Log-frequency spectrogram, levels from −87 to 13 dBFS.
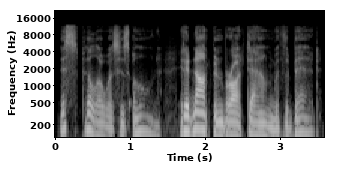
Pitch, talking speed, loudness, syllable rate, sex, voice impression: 120 Hz, 235 wpm, -21 LUFS, 4.7 syllables/s, female, feminine, very adult-like, slightly cool, intellectual, calm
